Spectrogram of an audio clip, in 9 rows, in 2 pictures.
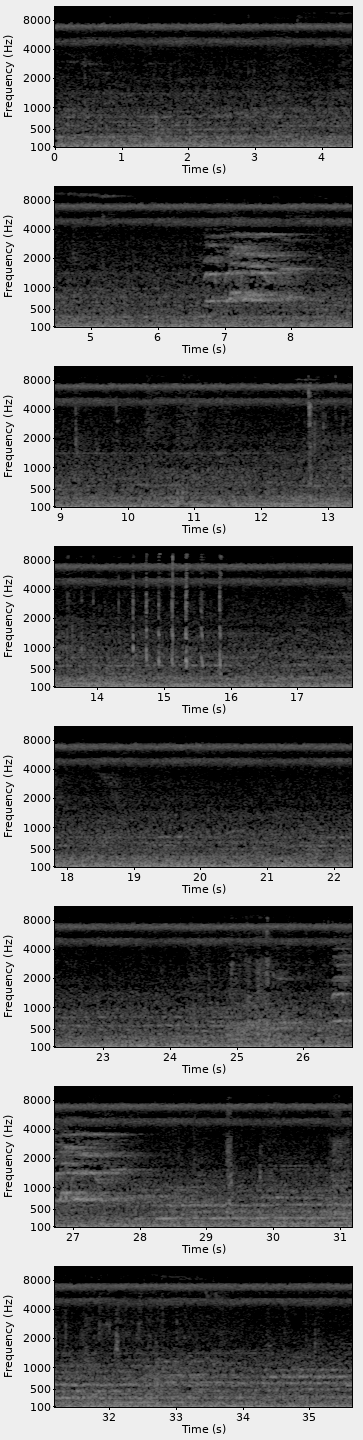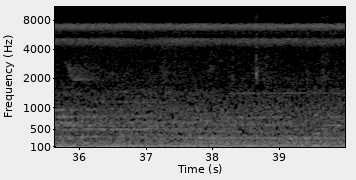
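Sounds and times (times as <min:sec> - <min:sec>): insects droning: 0:00.0 - 0:39.9
rooster crowing: 0:06.7 - 0:08.4, 0:26.4 - 0:28.5.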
